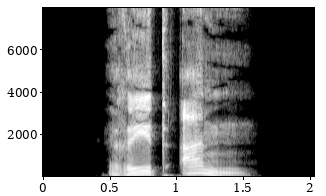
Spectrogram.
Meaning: 1. singular imperative of anreden 2. first-person singular present of anreden
- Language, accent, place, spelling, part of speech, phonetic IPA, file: German, Germany, Berlin, red an, verb, [ˌʁeːt ˈan], De-red an.ogg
